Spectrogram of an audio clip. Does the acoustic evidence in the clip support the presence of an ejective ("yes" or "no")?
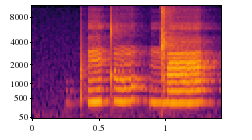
yes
